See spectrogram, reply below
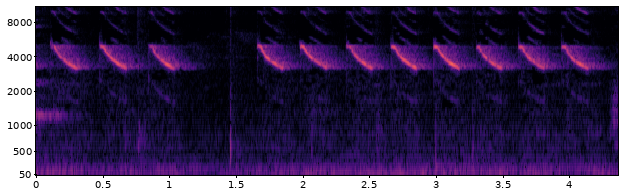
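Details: A Plain prinia (Prinia inornata), used to bait other prinias into singing, sings a quick run of sharp, high, downslurred notes, roughly three a second, broken by one short pause. Plain Prinia.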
